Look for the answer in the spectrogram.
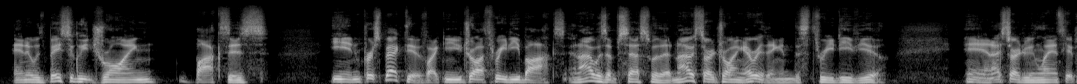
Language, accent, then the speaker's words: English; New York City, New York, United States; now in Philadelphia, United States; I grew up in New York City and then moved to Philadelphia.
